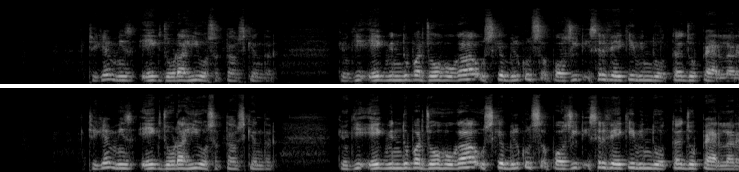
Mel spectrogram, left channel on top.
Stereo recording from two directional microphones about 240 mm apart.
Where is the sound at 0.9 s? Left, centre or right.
Right.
